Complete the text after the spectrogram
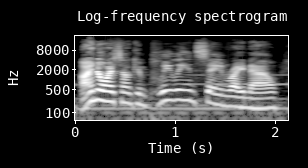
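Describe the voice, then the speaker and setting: An agitated man in a podcast drama, pleading as if he is being manipulated. His pitch runs a little high and moves about a lot, with faint music behind. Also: lively intonation, fast talker, fairly bright tone. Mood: distraught. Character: distraught, agitated man who feels manipulated. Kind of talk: audio drama acting.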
